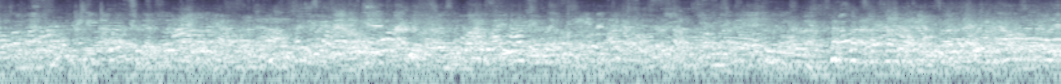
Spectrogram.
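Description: Many people talking at once in overlapping conversations, no single voice clear enough to make out.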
